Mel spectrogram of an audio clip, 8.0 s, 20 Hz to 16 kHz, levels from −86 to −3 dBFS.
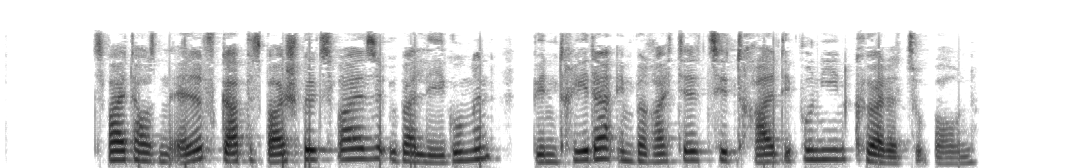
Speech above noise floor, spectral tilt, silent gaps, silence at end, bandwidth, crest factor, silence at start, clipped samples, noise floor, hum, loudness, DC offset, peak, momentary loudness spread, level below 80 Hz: over 72 dB; -4 dB/octave; 3.87-3.99 s; 0.7 s; 8.2 kHz; 18 dB; 0.7 s; under 0.1%; under -90 dBFS; none; -19 LUFS; under 0.1%; -2 dBFS; 11 LU; -54 dBFS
